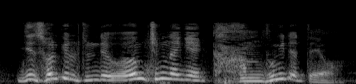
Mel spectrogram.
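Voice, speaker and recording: A high-pitched man at a fairly slow pace, lively intonation, and audible room echo. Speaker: pastor. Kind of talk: sermon.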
